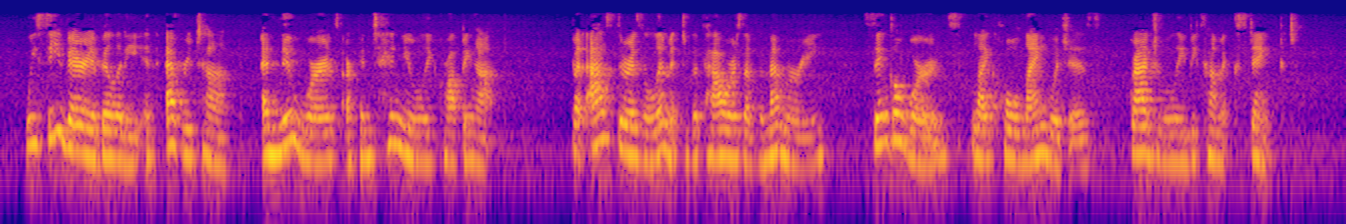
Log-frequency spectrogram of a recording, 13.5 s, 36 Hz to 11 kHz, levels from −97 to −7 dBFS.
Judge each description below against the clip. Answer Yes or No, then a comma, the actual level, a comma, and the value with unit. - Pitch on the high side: Yes, high, 195 Hz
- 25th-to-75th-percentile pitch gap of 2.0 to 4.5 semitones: Yes, average, 3.2 semitones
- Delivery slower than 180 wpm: Yes, average, 145 wpm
